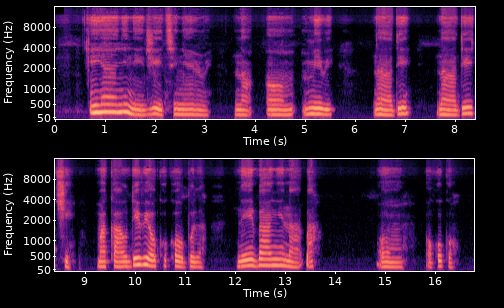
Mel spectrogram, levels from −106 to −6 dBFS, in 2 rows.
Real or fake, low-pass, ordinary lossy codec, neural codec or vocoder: fake; 14.4 kHz; Opus, 32 kbps; vocoder, 44.1 kHz, 128 mel bands, Pupu-Vocoder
